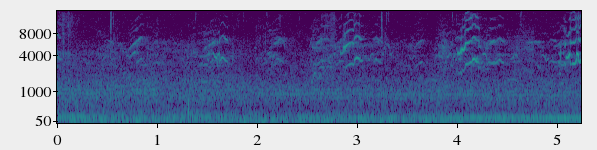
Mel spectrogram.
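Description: Faint birdsong: short, bending chirps from small birds, coming every second or so.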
